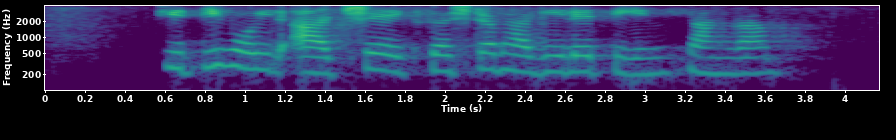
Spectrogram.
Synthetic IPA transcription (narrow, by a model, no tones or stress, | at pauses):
kit̪iːɦoiːlaʈɕeːksəʂʈəbʱaɡilet̪iːnsaŋɡa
